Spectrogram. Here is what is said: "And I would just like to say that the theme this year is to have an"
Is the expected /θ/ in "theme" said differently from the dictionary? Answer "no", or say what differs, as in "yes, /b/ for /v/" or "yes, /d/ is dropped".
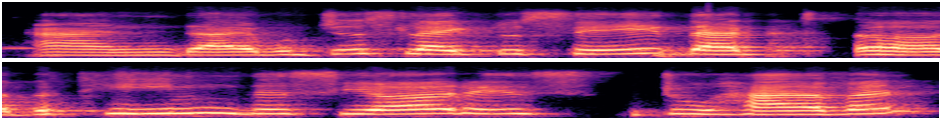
yes, /t/ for /θ/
